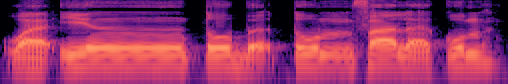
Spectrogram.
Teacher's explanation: Karena dia izhar, maka dibaca jelas. Kemudian tidak berdengung. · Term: izhar syafawi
